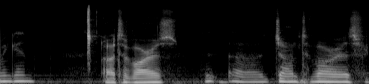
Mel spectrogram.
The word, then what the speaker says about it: Tavares: Tavares.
